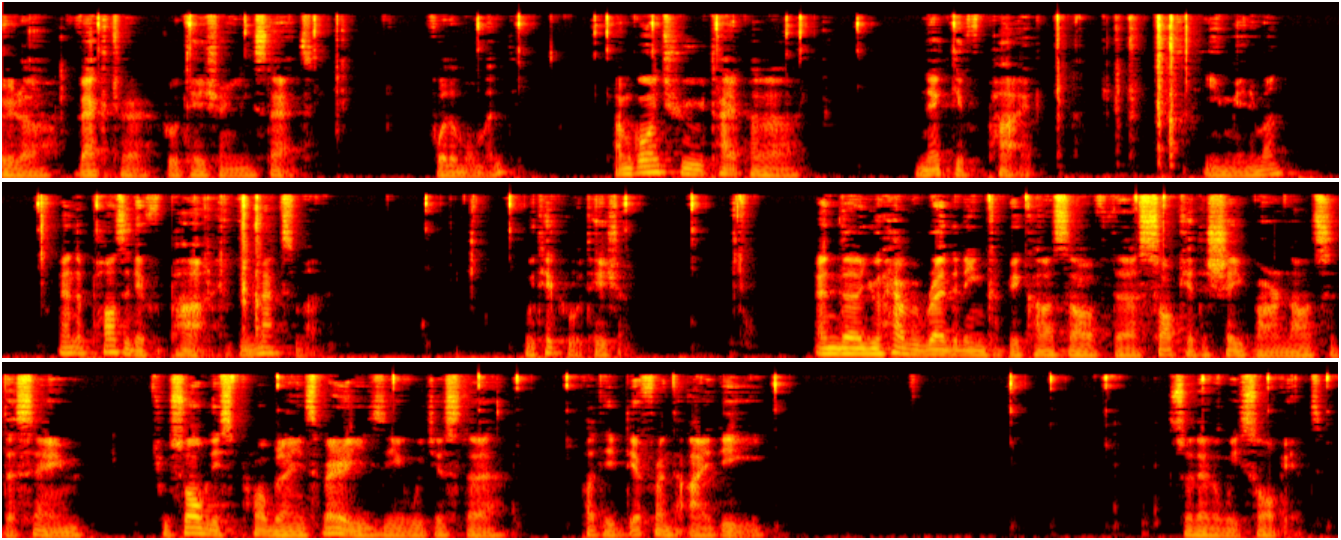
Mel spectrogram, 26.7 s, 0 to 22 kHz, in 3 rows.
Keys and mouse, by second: 0.4-1.7 d, 0.7 click, 2.2 d, 2.2 d, 3.2 click, 4.5 click, 6.0-7.8 drag, 9.2-10.6 drag, 12.0 click, 13.1-13.6 drag, 15.6 middle click, 16.6 middle click, 16.9-18.5 d, 19.4 click, 20.5 middle click, 21.4 middle click, 23.1-24.7 drag, 25.1 click, 26.1 click.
